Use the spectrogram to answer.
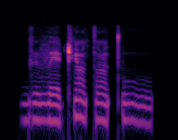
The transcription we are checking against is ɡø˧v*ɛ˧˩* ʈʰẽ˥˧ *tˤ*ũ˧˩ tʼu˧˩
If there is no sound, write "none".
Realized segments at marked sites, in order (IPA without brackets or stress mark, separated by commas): ɛ˧˩, tˤ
